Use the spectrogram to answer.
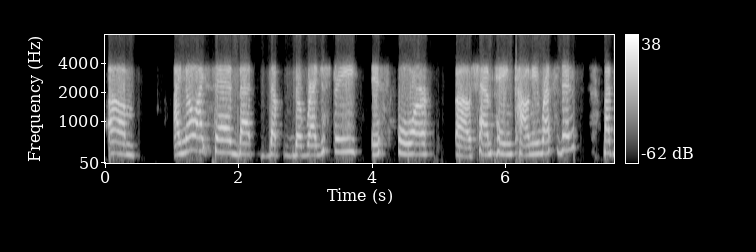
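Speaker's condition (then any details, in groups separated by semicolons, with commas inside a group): No condition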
